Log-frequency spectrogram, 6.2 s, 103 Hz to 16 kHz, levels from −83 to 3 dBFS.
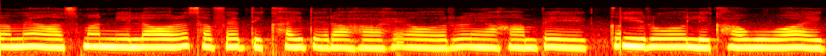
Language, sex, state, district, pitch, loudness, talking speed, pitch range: Hindi, female, Bihar, Supaul, 235 Hz, -12 LUFS, 175 wpm, 230-245 Hz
